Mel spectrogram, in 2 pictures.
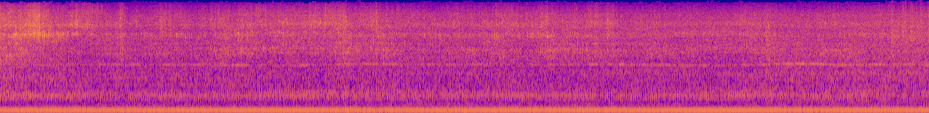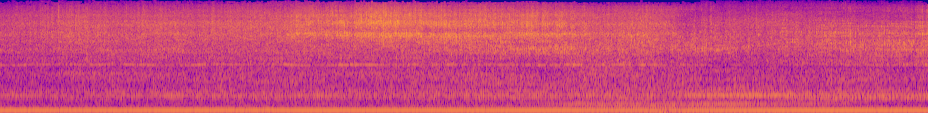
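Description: A harvester engine drones steadily as the machine works through the field.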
